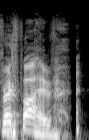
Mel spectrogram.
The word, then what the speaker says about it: R3D5: Just say it right. It's Red 5.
